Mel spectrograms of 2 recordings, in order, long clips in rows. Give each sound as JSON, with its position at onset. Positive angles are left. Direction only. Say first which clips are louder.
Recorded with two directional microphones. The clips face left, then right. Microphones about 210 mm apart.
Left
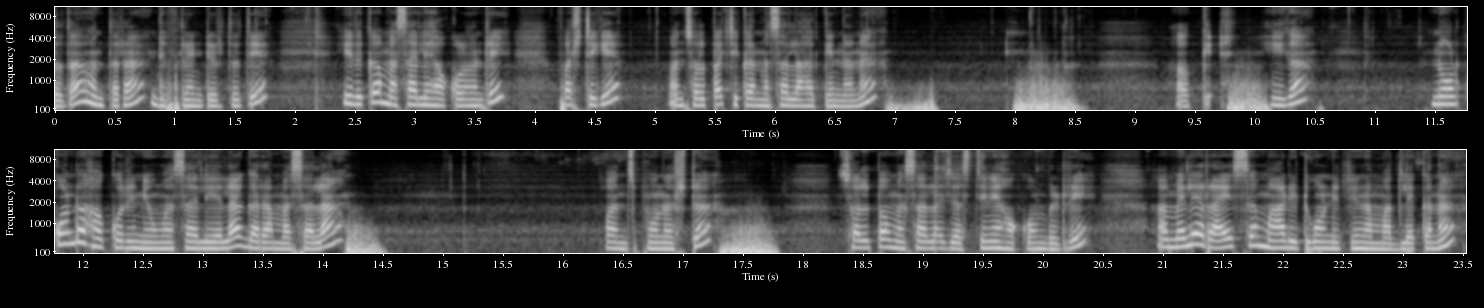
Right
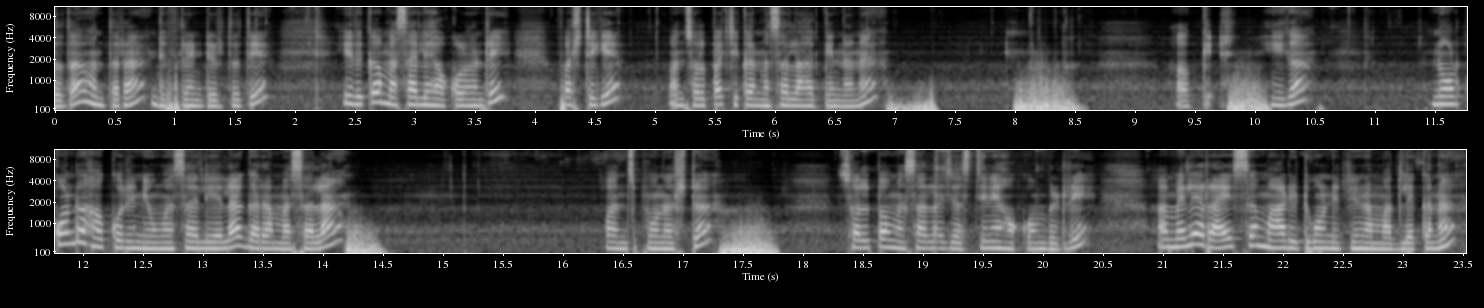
{"t": 0.0, "sound": "a woman's voice", "louder": "left 5 dB", "side_deg": 45}
{"t": 7.9, "sound": "a sound", "louder": "left 1 dB", "side_deg": 35}
{"t": 9.3, "sound": "a woman's voice", "louder": "left 3 dB", "side_deg": 45}
{"t": 16.3, "sound": "a woman's voice", "louder": "left 5 dB", "side_deg": 45}
{"t": 18.3, "sound": "a woman's voice", "louder": "left 4 dB", "side_deg": 40}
